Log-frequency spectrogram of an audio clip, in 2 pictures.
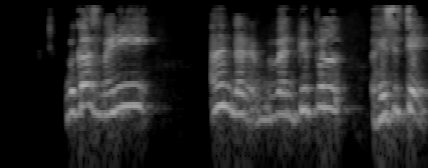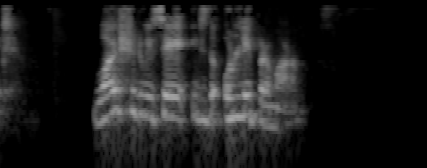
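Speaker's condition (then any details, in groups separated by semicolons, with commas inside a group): No condition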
